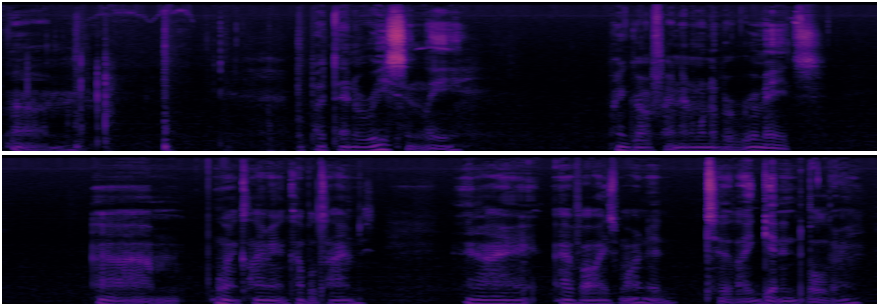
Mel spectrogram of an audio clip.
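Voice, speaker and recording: Young adult American male for casual ASMR chat: hushed, soft-spoken, often whispering, with gravelly fry, over noticeable background noise. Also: low-pitched, unhurried, long pauses. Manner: laid-back, slangy, meandering. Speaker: ASMR video host.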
